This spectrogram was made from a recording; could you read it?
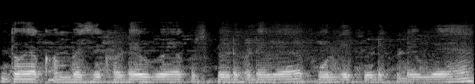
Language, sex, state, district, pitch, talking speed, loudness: Hindi, male, Uttar Pradesh, Shamli, 115 Hz, 215 wpm, -16 LUFS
